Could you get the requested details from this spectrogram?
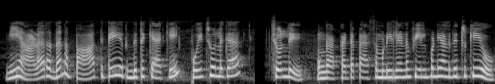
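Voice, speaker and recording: A woman's voice: very high-pitched, racing, dull audio. Lady playing a strict cartoon mom, lectures and threatens nonstop. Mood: scolding. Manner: scolding, lecturing. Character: stern middle-aged mother, strict and threatening.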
